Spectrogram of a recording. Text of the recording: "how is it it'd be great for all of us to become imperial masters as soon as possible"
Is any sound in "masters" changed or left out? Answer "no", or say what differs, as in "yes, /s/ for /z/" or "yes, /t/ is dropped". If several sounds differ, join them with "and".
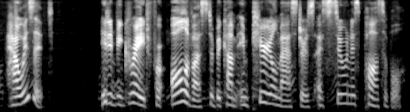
no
